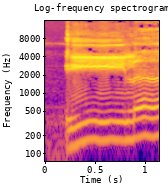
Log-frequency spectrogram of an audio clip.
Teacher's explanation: Ila huruf lam kita baca panjang dengan panjang dua harakat karena di atasnya ada huruf alif kecil yang berdiri tegak lurus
